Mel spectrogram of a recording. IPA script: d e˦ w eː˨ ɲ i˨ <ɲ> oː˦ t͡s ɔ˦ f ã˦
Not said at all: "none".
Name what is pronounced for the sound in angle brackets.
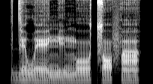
m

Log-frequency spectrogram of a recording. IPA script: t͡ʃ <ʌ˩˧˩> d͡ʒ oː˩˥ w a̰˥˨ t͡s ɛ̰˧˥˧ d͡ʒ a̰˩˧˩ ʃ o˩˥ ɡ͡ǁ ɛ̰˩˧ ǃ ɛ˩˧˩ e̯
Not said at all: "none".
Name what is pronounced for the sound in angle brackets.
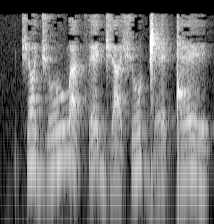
ʌ˩˧˩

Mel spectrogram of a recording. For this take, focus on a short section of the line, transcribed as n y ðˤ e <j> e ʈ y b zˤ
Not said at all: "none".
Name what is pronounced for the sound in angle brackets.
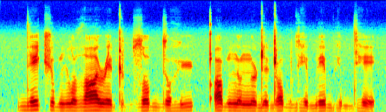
ɹ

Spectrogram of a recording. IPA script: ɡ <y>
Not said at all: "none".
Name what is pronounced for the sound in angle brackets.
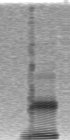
y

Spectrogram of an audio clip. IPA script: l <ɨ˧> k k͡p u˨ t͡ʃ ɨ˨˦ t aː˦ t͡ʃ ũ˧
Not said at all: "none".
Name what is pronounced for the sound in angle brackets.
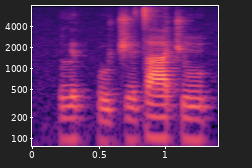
ɨ˧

